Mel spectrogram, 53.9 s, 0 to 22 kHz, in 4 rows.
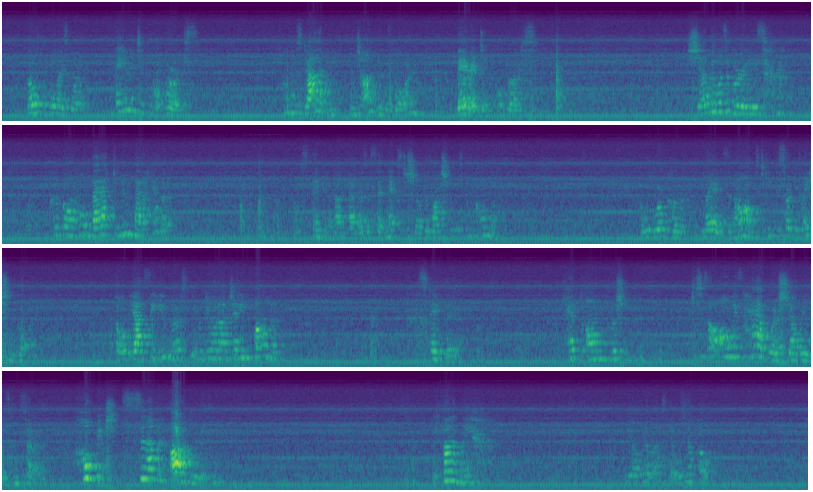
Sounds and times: Narration, monologue: 0.0s - 53.8s.

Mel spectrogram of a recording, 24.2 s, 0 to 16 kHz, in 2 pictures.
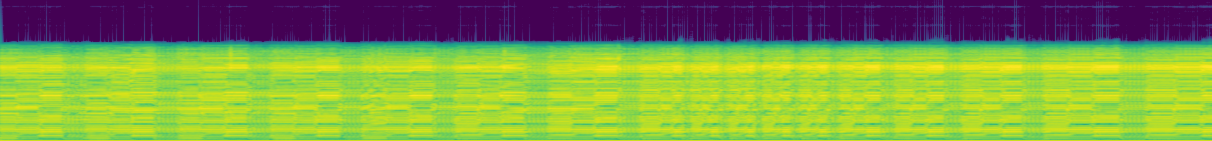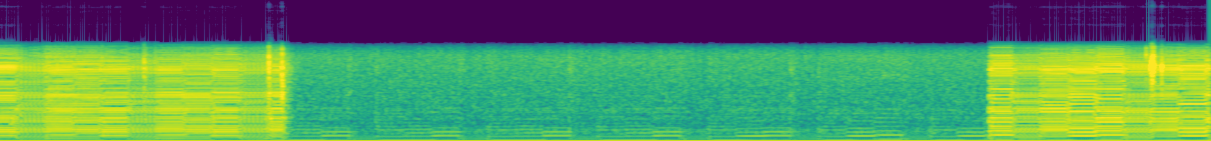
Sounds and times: Sampler: 0.0s - 15.7s, 21.7s - 24.2s.

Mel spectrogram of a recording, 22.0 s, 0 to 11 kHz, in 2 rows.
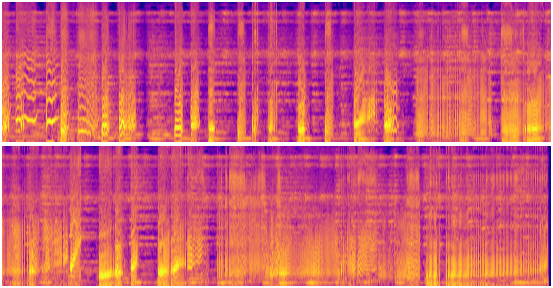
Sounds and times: Jingle bell: 2.5s - 8.3s, 15.5s - 19.4s.

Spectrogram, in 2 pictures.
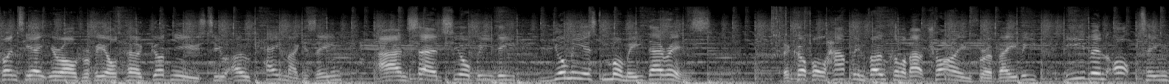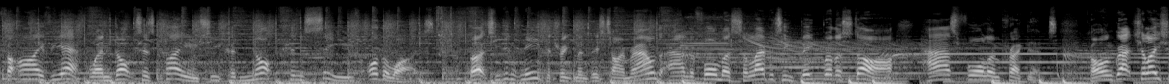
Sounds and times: Speech: 0.0s - 7.1s, 7.8s - 23.3s
Music: 0.0s - 23.3s.

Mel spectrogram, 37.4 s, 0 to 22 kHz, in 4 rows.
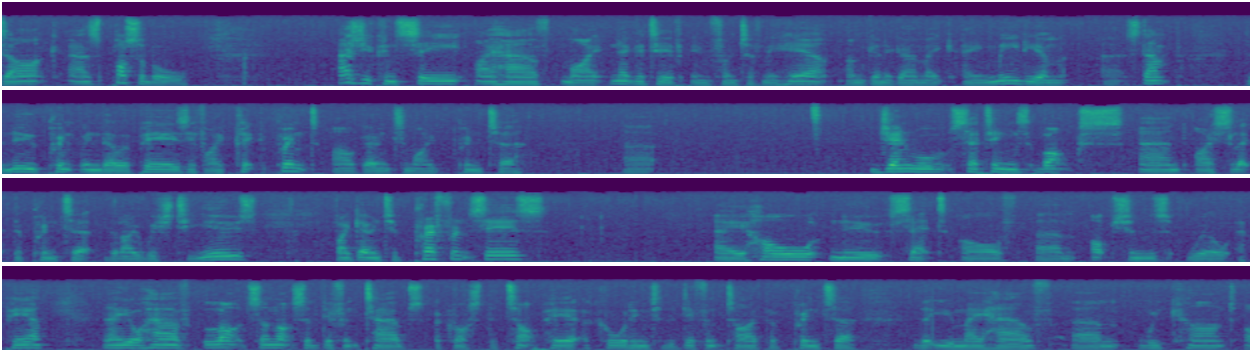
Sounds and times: Speech: 0.0s - 1.4s, 2.5s - 13.3s, 14.0s - 14.4s, 15.4s - 22.8s, 24.0s - 37.4s.

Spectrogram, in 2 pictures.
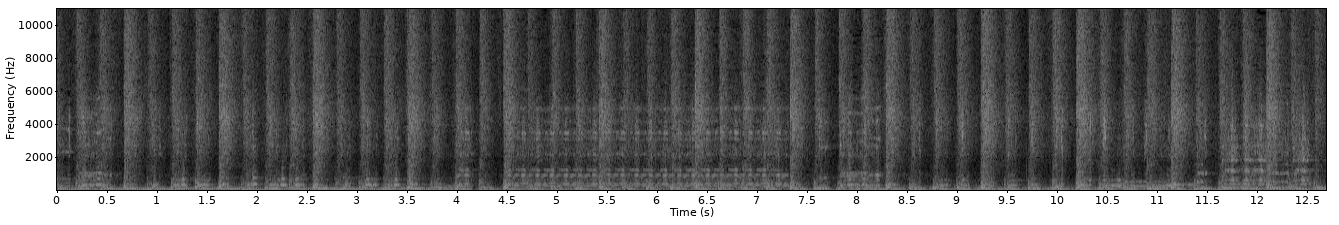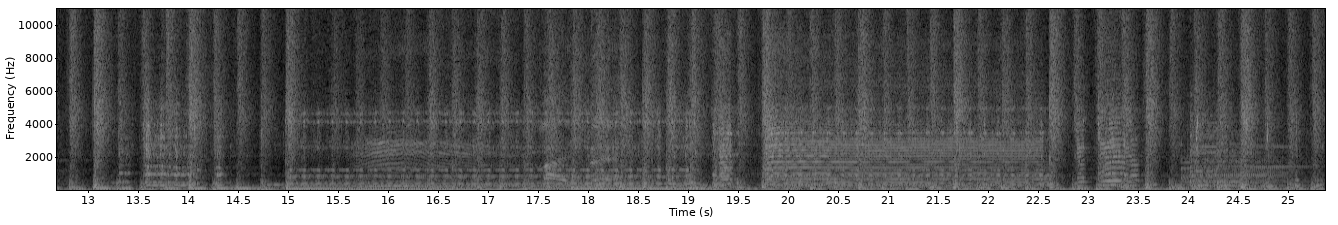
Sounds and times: Music: 0.0s - 25.3s.

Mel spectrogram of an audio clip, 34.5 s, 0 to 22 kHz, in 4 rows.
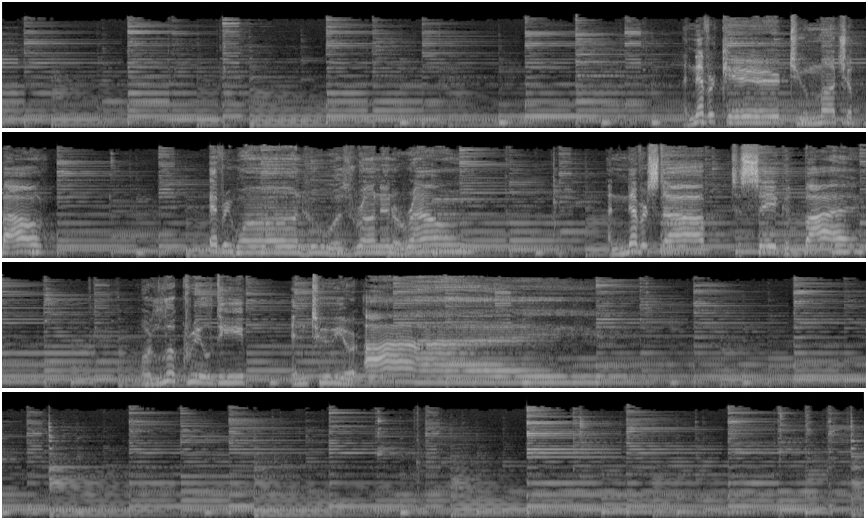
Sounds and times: Music: 0.0s - 34.5s.

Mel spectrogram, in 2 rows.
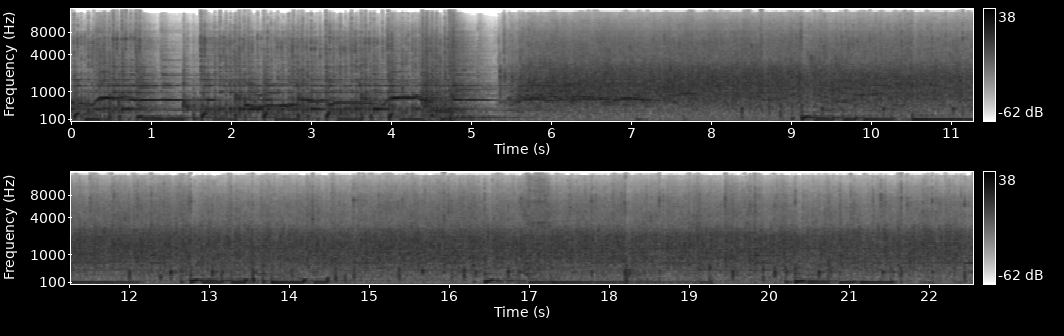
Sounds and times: Tabla: 0.0s - 5.8s, 6.4s - 22.5s.

